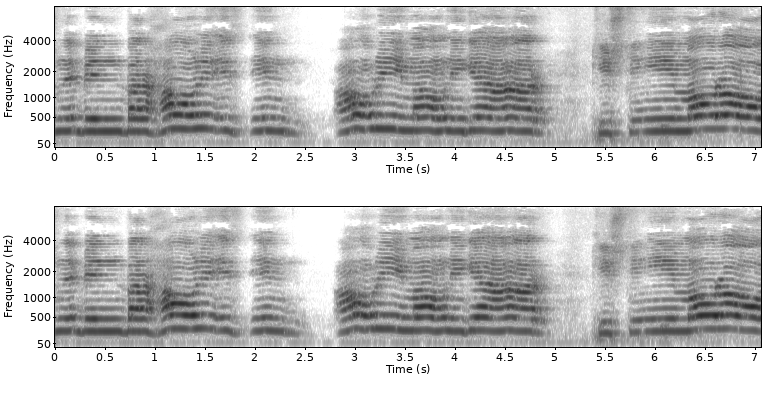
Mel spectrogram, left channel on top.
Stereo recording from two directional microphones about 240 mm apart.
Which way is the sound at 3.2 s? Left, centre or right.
Left.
